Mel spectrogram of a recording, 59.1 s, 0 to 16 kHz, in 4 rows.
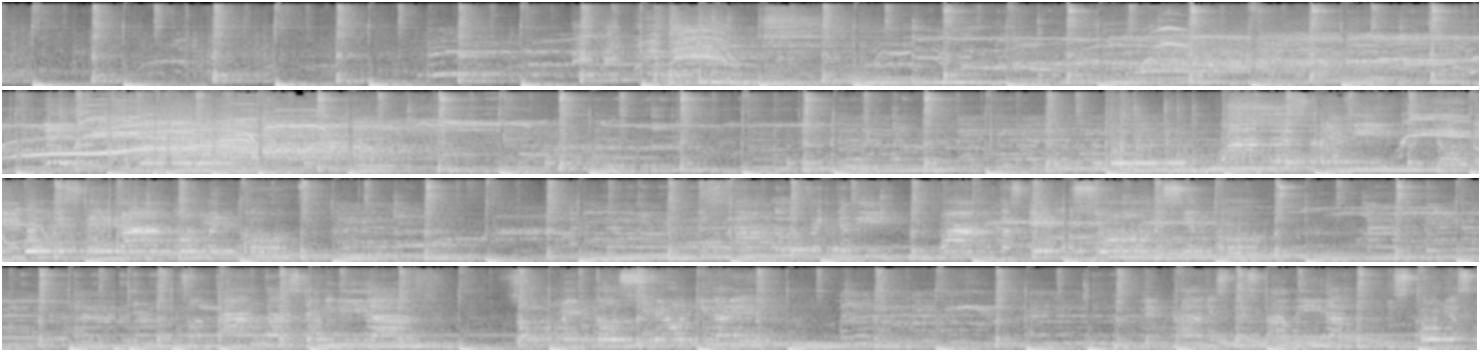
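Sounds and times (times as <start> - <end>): rock band playing live: 0.0 - 59.0
steady drum beat: 0.0 - 59.0
male lead vocal: 4.2 - 7.6, 14.6 - 18.9, 26.8 - 33.2, 36.4 - 42.8, 44.9 - 52.6, 55.4 - 59.0.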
